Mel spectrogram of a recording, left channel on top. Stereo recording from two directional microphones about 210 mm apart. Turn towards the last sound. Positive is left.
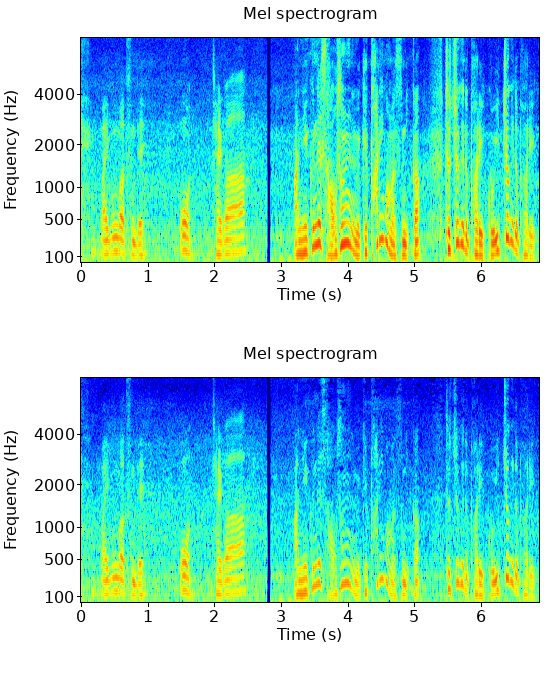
turn(degrees=5)  # may be behind; listen again after turning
